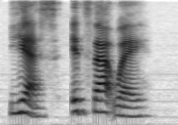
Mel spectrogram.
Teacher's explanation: Notice the stress on that. The speaker is pointing in a certain direction and wants to emphasize that direction.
